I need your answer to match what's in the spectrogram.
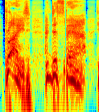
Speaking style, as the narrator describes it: he cried

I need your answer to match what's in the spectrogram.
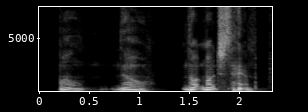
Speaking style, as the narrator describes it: Frodo sighed

